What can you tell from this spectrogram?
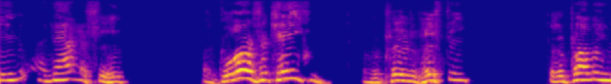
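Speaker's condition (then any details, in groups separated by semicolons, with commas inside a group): Parkinson's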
